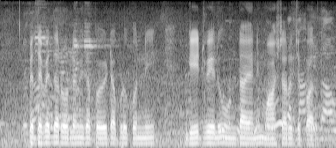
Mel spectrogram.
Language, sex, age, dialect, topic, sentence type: Telugu, male, 18-24, Telangana, banking, statement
